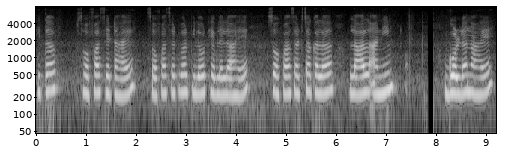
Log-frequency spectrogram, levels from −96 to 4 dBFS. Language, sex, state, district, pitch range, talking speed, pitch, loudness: Marathi, female, Maharashtra, Gondia, 230-255 Hz, 100 wpm, 240 Hz, -18 LUFS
